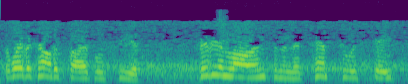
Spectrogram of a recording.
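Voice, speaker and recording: An actress playing a cool, ruthless spy in an old-time radio drama, speaking in a clipped, commanding, politely menacing way. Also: female voice, fairly high pitch, brisk, lightly acted. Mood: menacing, controlled. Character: cool, ruthless female spy posing as a government agent. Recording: tinny, noisy old radio broadcast.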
